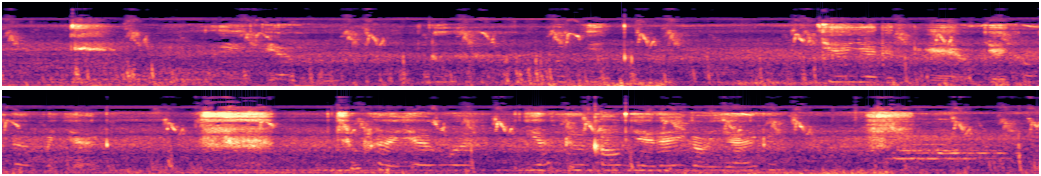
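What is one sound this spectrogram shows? An older man speaks quietly close by.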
